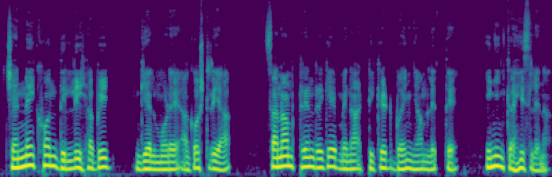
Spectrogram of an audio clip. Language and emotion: Santali, sad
